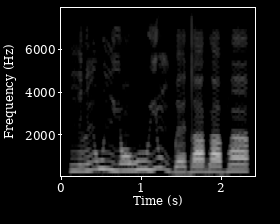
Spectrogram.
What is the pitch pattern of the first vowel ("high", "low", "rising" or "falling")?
low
